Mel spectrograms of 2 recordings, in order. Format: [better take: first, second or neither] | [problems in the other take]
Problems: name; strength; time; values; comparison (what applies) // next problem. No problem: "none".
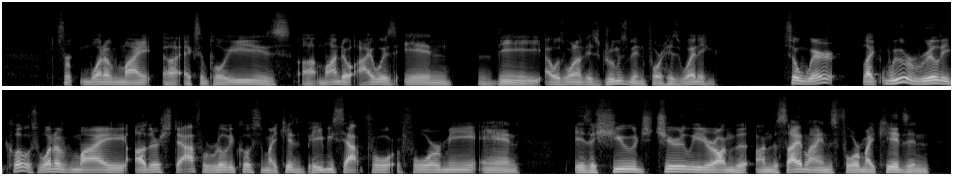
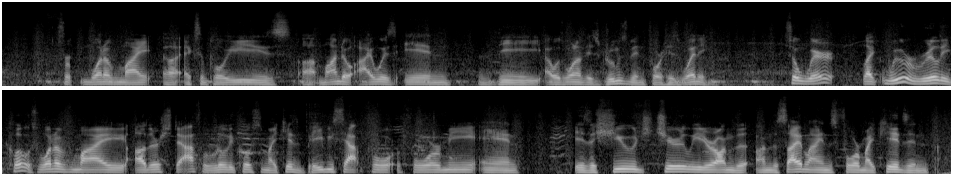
first | crowd noise; faint; throughout; 20 dB below the speech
